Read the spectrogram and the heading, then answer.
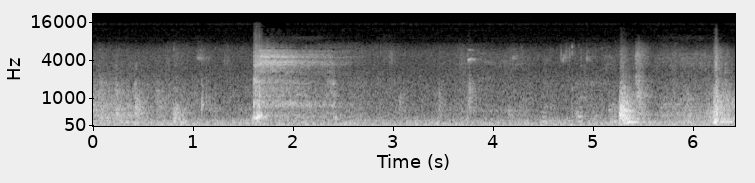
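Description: A door is pulled shut, giving a few sharp knocks and thuds spaced out over a quiet background hush.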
